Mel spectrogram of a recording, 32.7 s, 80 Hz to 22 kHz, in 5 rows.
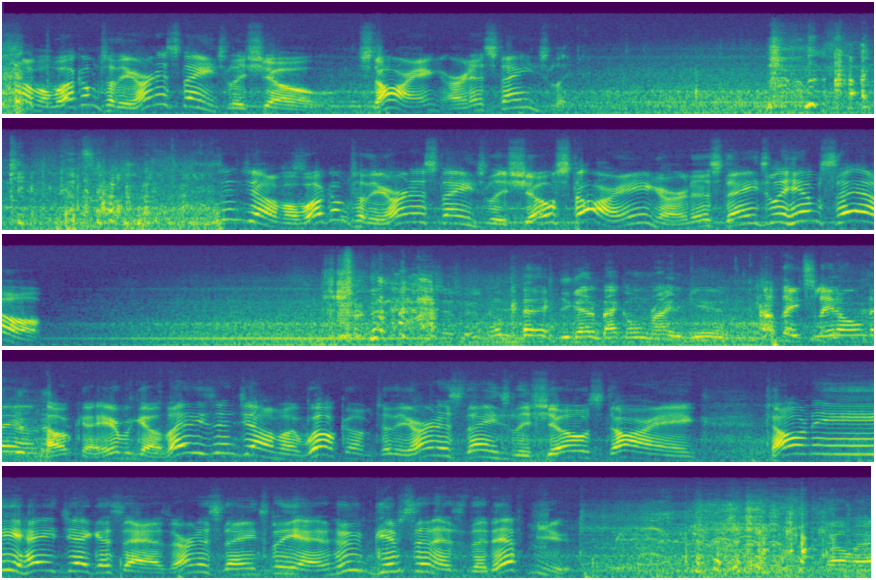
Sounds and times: Speech: 0.0 - 4.3, 8.2 - 13.4, 16.1 - 24.8, 25.4 - 30.5, 32.2 - 32.6.

